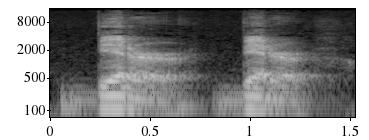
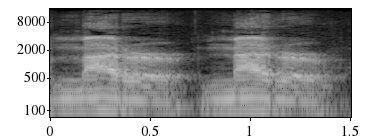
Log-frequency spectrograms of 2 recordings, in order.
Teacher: Here t is realized or is pronounced as a flapped t, better, better.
